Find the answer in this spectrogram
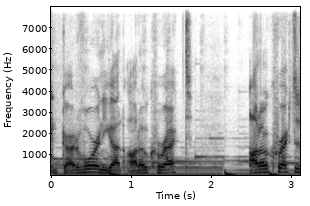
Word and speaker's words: Gardevoir: And Spy Mouse, I'm sorry to tell you the Gardevoirs are not here, and that's also not how you spell Gardevoir.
